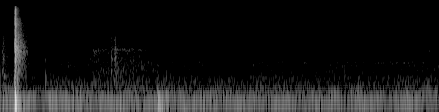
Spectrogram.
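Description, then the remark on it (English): A single sharp hand clap, made to test audio sync, cracks out at the start, then fades into a steady low hum with a faint soft knock a couple of seconds later. No one speaks. “Mutagrout wants me to clap so we could test the audio sync here. So we're going to clap.”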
